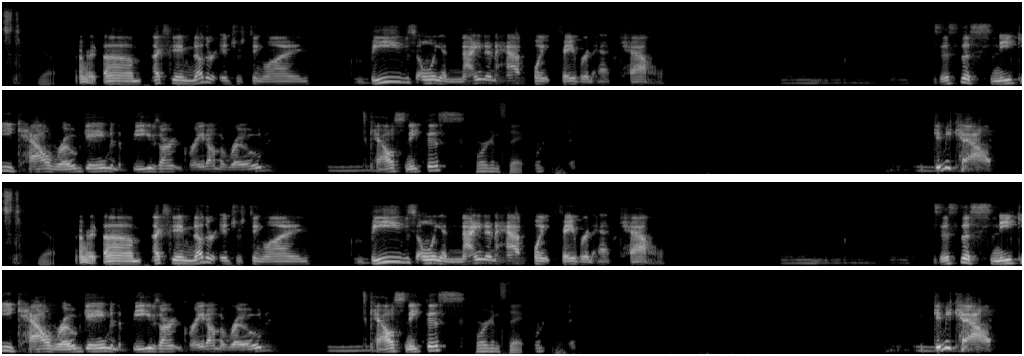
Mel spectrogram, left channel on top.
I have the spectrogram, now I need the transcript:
Yeah. All right. Next game, another interesting line. Beavs only a 9.5 point favorite at Cal. Is this the sneaky Cal road game and the Beavs aren't great on the road? Does Cal sneak this? Oregon State. Give me Cal.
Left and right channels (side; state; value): left; quieter; 5.1 dB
